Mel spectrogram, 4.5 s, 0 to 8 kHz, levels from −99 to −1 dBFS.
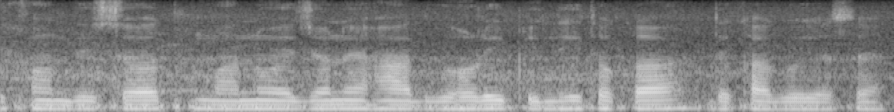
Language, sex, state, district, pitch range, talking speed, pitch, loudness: Assamese, male, Assam, Sonitpur, 100-110 Hz, 135 wpm, 105 Hz, -19 LUFS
